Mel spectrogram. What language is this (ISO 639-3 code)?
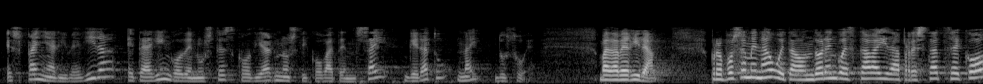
eus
